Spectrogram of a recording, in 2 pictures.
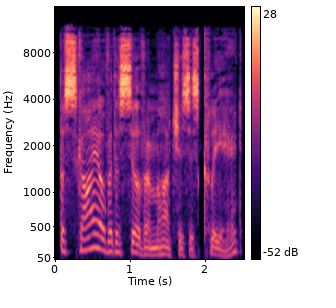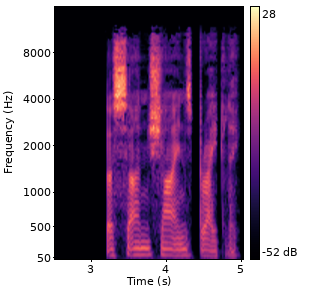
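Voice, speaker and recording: A man voicing a despondent male dark elf wizard who speaks slowly and mournfully. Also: on the low side, husky, dry recording, studio quality. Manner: slow, mournful, hushed.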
